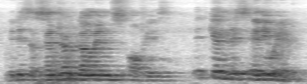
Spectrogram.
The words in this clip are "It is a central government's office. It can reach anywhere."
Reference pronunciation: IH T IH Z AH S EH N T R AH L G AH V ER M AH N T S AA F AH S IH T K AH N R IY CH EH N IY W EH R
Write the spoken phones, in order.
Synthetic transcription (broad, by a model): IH T IH Z AH S EH N T R AH L G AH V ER M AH N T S AA F AH S IH T K AH N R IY S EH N IY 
